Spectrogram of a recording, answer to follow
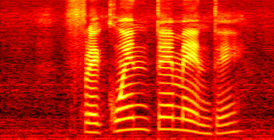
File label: "frequentemente", spanish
